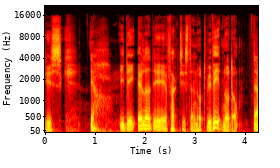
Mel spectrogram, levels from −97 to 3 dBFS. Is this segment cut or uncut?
uncut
